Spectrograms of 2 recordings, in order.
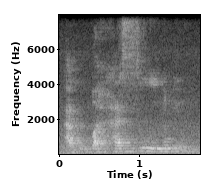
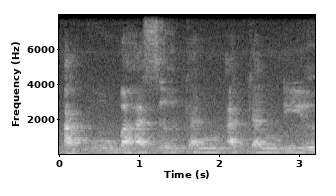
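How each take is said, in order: First: It is said in an angry, scolding tone. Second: It is said in a calm, neutral tone. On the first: The speaker is scolding someone for lacking manners. The speaker calls it wrong. "Kalau saya buat intonasi, intonasi macam ni, dia jadi lain... Maknanya marah, maki, hamun" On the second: The speaker is translating the text. The speaker calls it right. "Dia kena baca aku bahasakan akan dia"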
